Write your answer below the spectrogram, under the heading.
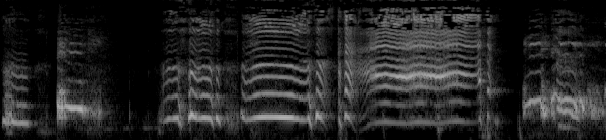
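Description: A baby crying: two short cries, then three long drawn-out wails with brief breaths between them.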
